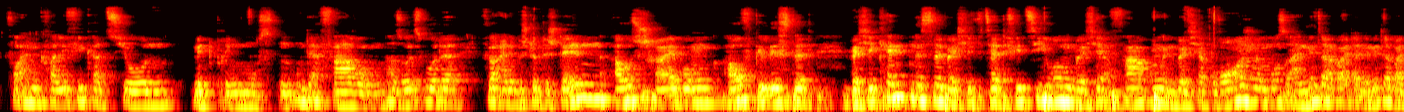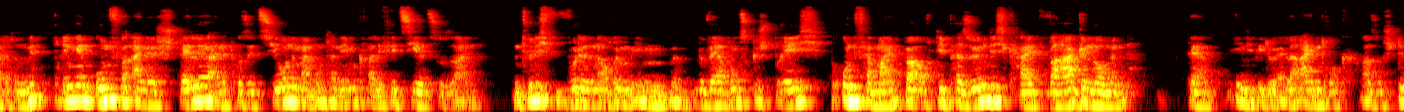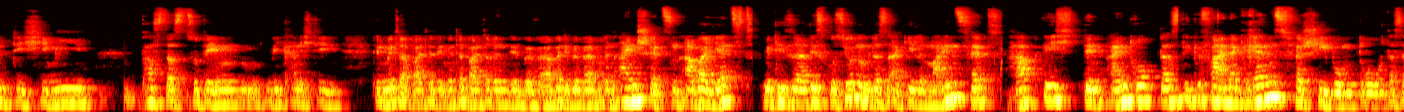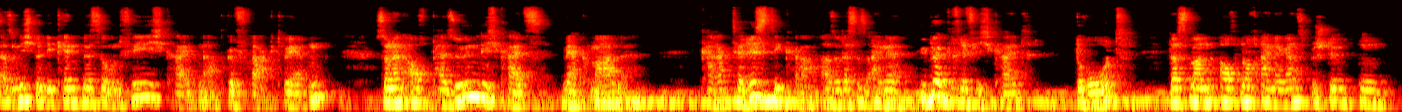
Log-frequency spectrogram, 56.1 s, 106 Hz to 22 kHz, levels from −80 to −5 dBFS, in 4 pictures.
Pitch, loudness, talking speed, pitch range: 165 Hz, -23 LUFS, 130 wpm, 155-180 Hz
